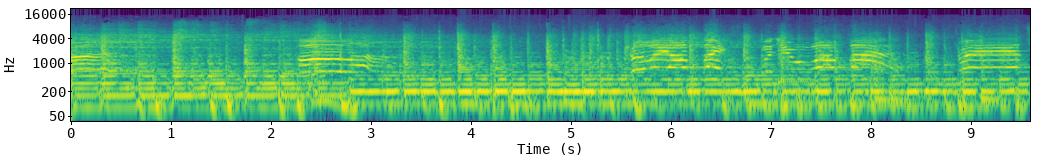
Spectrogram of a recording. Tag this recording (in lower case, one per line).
music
